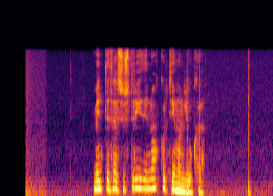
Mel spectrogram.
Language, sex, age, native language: Icelandic, male, 40-49, Icelandic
